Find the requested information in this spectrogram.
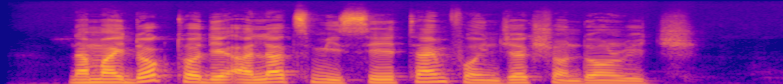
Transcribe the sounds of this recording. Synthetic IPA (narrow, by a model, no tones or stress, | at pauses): namaɪdɔk̚tʰɔdeʔalatmisetʰãɪ̃mfɔĩnd͡ʒɛkʃɔ̃ndɔ̃nɹit͡ʃ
